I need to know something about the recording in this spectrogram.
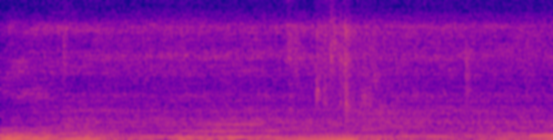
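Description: Bathroom sink tap running into the basin, under background music of sustained instrument notes.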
